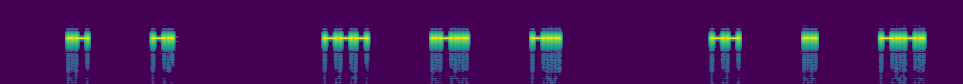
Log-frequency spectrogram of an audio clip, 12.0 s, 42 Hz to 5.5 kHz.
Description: Morse code, heard as a keyed tone, about 25 wpm, spaced as for 9 wpm, 600 Hz. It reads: AN OLD MIC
